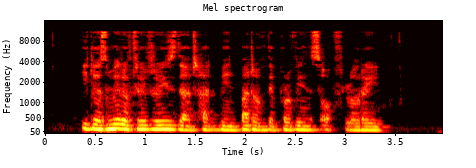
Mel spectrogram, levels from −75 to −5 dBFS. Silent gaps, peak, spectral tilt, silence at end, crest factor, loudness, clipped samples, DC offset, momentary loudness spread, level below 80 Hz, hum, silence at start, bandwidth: none; -8 dBFS; -6 dB/octave; 0.55 s; 16 dB; -24 LUFS; under 0.1%; under 0.1%; 11 LU; -54 dBFS; none; 0.4 s; 11.5 kHz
